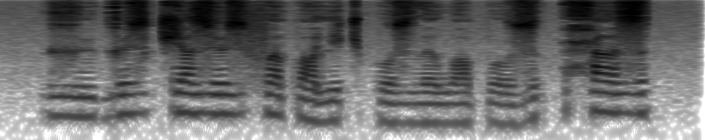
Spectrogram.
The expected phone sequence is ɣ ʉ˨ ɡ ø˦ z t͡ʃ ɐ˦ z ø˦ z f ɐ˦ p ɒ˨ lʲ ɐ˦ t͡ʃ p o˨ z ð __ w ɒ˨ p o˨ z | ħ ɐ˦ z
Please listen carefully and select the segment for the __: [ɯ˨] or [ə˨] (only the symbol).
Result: ə˨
